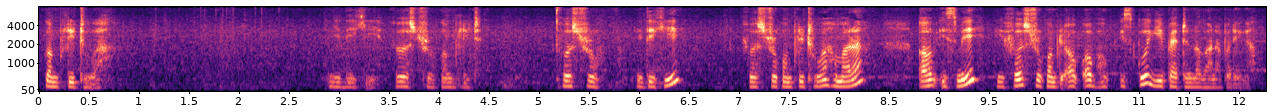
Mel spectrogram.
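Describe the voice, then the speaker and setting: A woman's voice: fairly low pitch, lively intonation, normal speed, long pauses, warm tone, breathy edge. A woman teaching a knitting pattern step by step, counting stitches aloud and repeating herself as she shows each row. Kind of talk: step-by-step craft tutorial.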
